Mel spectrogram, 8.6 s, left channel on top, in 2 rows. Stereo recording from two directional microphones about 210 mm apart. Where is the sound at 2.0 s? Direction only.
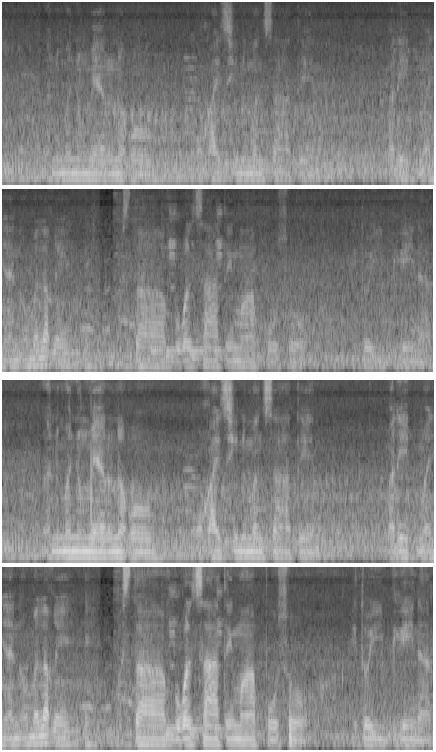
20° right (ahead or behind).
